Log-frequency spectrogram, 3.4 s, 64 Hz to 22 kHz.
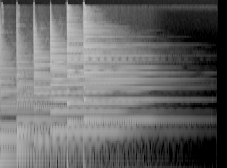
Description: F sharp Major 13th Guitar Half Step Down

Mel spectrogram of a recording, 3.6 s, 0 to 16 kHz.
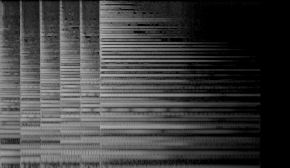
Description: Bb 7th Suspended 2nd Bb down Guitar; 4E,4A,5D,5G,5C,6F; Bb7sus2 arpeggiated; JGuitar

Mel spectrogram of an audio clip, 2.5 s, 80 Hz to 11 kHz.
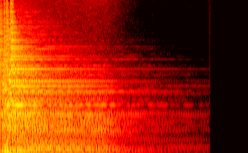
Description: Bb Augmented Major 7th Bb, Bass Standard; Bb+M7 strummed; JGuitar

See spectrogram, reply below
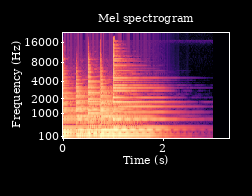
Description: Bb Minor 6th, Guitar; x,1,1,0,1,1; Bbm6 arpeggiated; JGuitar

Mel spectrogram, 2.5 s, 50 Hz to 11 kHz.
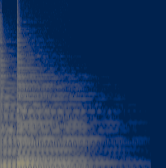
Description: G sharp 5th G sharp; arpeggiated; JGuitar

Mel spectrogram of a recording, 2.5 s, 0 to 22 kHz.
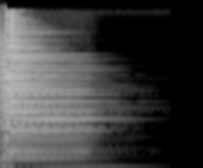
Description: F sharp Minor 6th Add 9th, Guitar DADGAD; chordshape; down

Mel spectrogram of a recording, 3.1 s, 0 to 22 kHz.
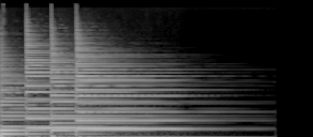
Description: G sharp Minor Double Flat 5th G sharp, Guitar; G#mbb5; arpeggiated; JGuitar

